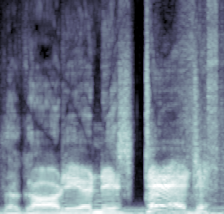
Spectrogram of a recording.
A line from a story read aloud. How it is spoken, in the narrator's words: the old man snapped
